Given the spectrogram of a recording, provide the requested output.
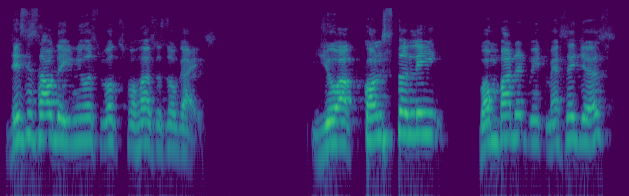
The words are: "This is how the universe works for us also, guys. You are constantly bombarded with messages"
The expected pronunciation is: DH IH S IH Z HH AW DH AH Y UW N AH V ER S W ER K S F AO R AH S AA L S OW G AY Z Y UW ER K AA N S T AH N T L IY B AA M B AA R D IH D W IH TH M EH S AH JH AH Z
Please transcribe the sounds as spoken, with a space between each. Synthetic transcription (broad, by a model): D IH S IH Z HH AW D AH Y UW N AH V ER S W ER K S F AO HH AH S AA S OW G AY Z Y UW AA K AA N S T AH N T L IY B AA M B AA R D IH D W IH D M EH S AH JH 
